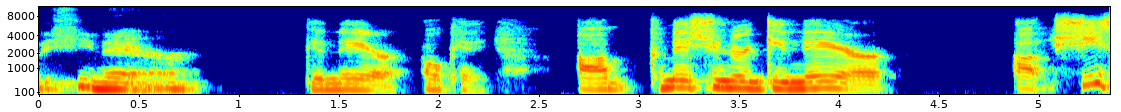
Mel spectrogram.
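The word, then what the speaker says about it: Giner: Geiner? She actually pronounces it Hiner.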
